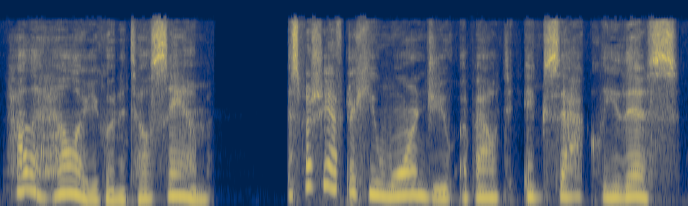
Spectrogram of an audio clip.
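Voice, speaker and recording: A woman narrating a scripted romantic story as an expressive, intimate storyteller. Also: mid-range voice, normal speed, breathy edge, dry recording. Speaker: podfic narrator.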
